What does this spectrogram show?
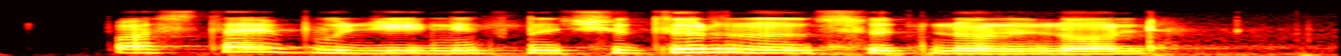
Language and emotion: Russian, neutral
